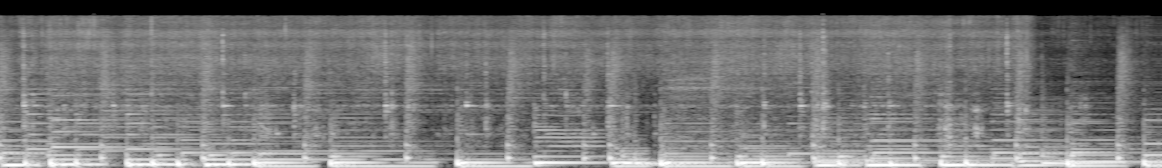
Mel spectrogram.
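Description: Carrots, potatoes and bell peppers sizzling as they sauté in a stainless steel pot, stirred with a wooden spoon.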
